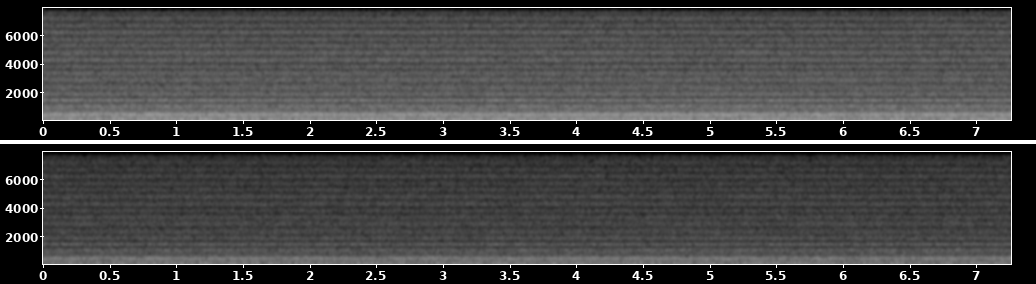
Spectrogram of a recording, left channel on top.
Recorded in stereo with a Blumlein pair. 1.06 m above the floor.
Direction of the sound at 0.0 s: 65° left.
